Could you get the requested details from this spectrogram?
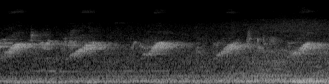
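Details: Red-whiskered bulbul, wild-caught in central Vietnam, repeats a clear upslurred whistled chirp about five times, evenly spaced under a second apart, over soft background noise.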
